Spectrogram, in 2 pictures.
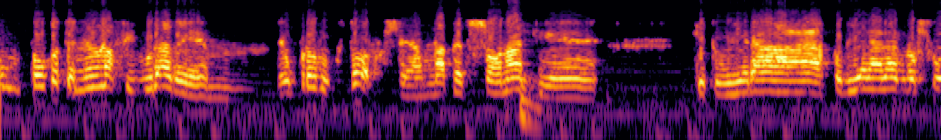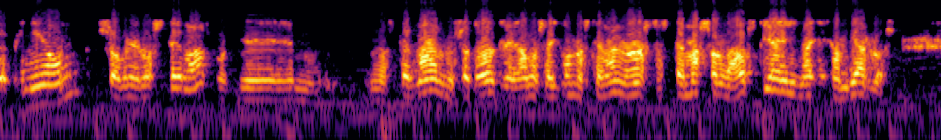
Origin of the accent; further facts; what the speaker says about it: Manacor, Balearic Islands, Spain; somos de Manacor y no hemos hecho ningún concierto en Manacor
